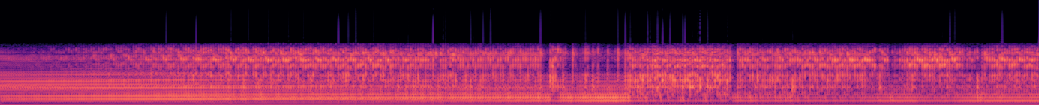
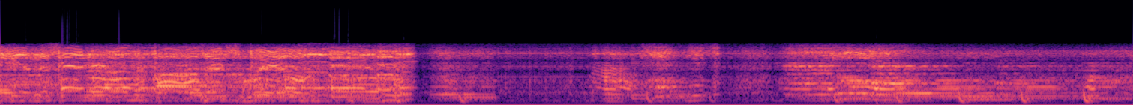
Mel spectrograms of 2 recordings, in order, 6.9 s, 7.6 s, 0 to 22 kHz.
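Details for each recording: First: 1964 Philco AM vacuum-tube clock radio after about 30 seconds of warm-up: loud, steady hum under faint station audio from dried-out original electrolytic filter capacitors in the power supply, fixed by replacing them. Filter capacitor hum. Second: 1964 Philco AM tube clock radio after replacing power-supply electrolytic capacitors and the across-the-line capacitor: station plays clean through the small speaker with no mains hum under the audio. Normal radio audio.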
